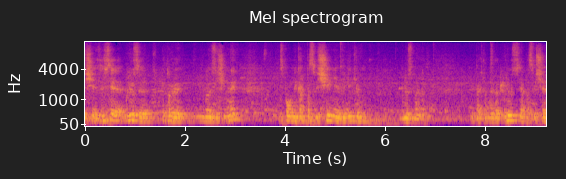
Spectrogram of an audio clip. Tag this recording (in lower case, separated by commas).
speech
